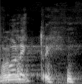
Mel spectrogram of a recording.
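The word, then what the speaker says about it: Kwolek: Eh, dos, las sombreras, Stephanie Locke. No, ¿cómo, se pronuncia? Bolek. Bueno, Stephanie Wolek química que trabajaba para DuPont, sintetizó una polimida ligera y resistente llamada Kevlar en 1965.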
